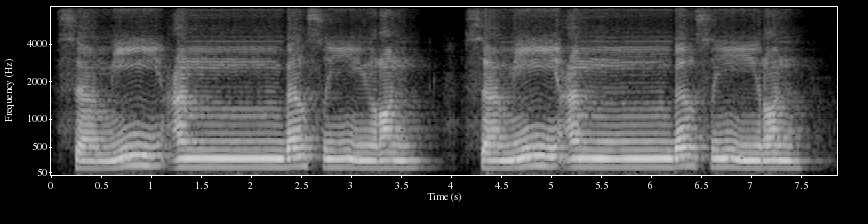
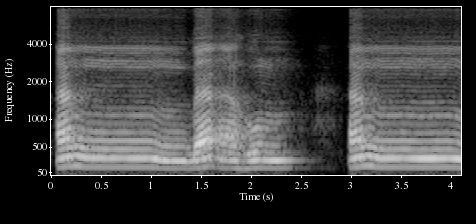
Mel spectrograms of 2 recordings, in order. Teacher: mengganti nun sukun dengan mim sukun dan disertai gunah 2-3 harokat. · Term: iqlab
